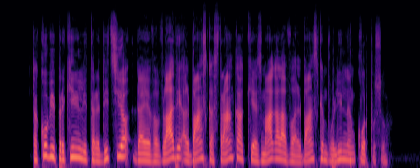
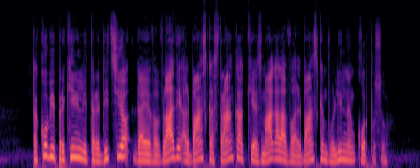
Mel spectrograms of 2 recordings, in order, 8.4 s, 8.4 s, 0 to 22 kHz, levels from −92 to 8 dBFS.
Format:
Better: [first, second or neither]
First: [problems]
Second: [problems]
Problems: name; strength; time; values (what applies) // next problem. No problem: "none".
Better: second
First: noise reduction (neural mask model RNNoise)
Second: none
